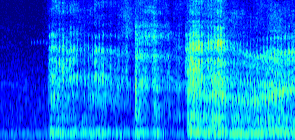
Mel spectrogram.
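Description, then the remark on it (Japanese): An animal named Taro growls menacingly toward the far end of a path in a forest, in two loud, rough bursts, the first lasting under a second and the second longer and stronger, with no voices. “突然太郎が道の奥に向かってうなり声を上げました太郎はまるで何か恐ろしい敵を威嚇しているようでした”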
